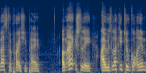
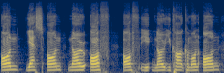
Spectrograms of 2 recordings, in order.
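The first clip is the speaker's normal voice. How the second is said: demanding bus driver; 9 dB louder, slower than usual. Retold or imitated. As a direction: boss everyone onto the bus. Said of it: "he was really demanding".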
